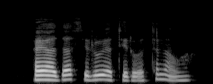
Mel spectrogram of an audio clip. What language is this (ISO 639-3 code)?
pus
